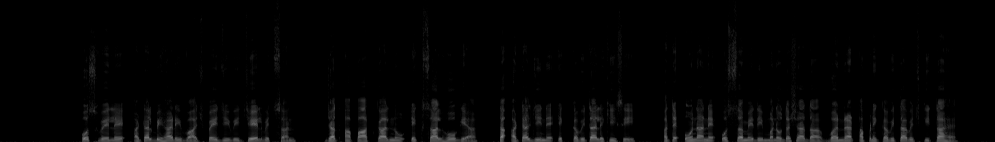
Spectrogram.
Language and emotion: Punjabi, neutral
